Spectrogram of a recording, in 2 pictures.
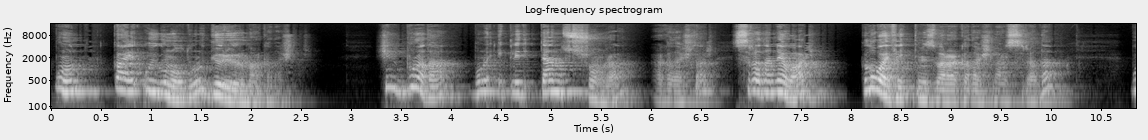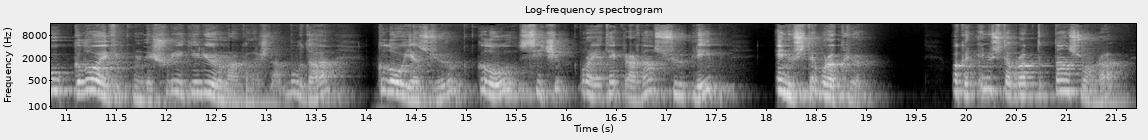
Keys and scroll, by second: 12.4-13.6 typing.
